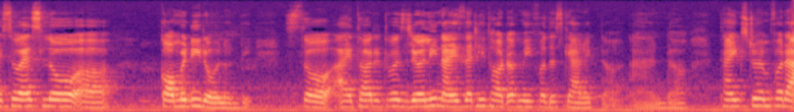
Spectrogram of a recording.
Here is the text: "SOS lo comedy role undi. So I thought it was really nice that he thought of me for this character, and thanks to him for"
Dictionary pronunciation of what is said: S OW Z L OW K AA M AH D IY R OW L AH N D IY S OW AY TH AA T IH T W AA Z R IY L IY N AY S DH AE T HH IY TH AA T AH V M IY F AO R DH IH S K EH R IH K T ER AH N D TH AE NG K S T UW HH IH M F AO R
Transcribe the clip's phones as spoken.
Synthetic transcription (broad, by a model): S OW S L OW K AA M AH D IY R OW L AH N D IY S OW AY T AA T IH T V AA Z R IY L IY N AY S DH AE T HH IY T AA T AH V M IY F AO R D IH S K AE R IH K T ER AH N D T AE NG K S T UW HH IH M F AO R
